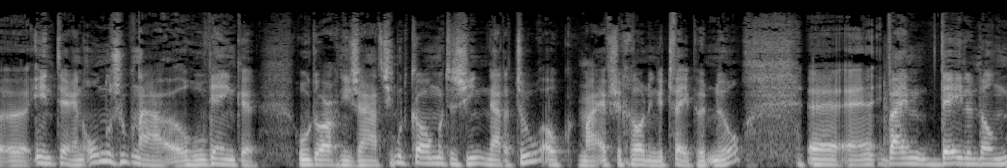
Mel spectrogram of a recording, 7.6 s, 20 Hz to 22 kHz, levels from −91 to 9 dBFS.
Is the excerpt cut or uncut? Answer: cut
